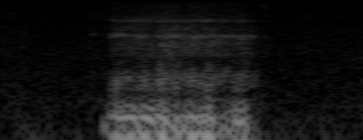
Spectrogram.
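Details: Dog snoring: a single low, rumbling snore under a second long in a quiet room.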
